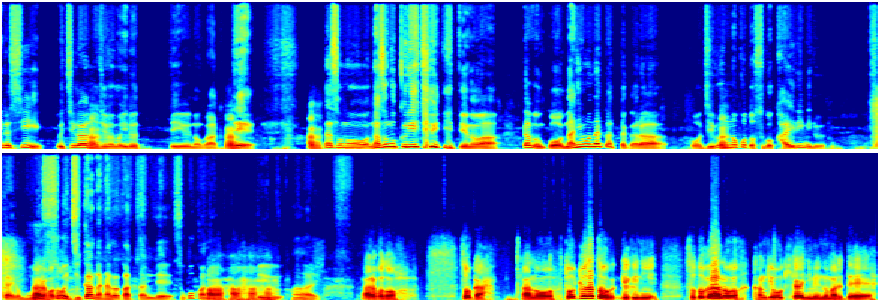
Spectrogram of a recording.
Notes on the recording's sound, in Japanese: 歩きながら1時間、対談する。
